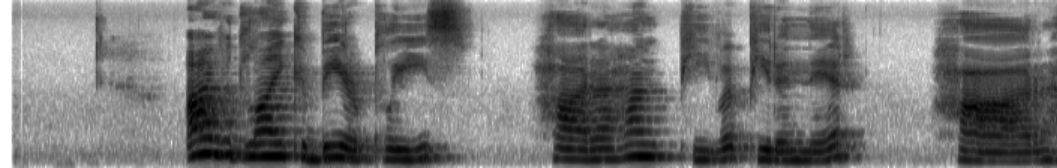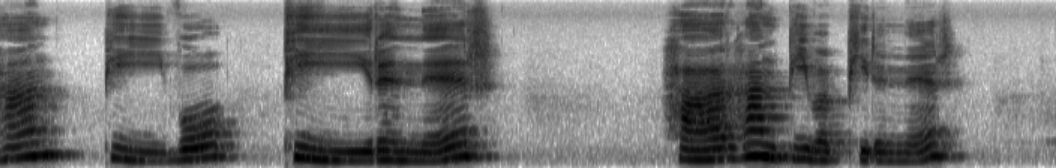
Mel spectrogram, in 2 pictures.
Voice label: Khakas I'd like a beer please

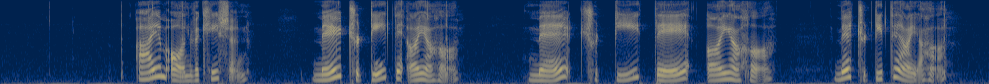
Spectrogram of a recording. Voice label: Punjabi I am on vacation

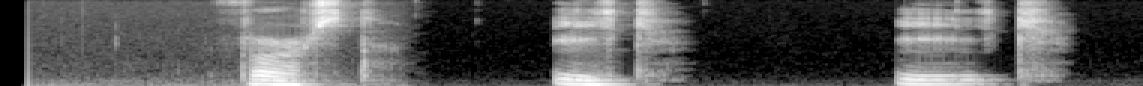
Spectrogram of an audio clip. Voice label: first, turkish; the talking turkish phrasebook

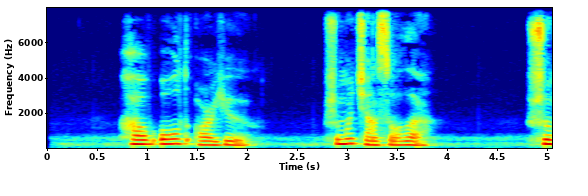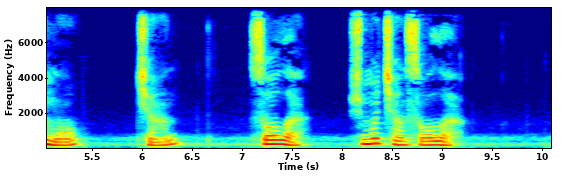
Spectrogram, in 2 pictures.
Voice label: How old are you, tajik

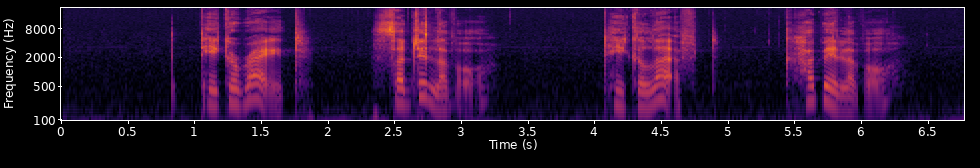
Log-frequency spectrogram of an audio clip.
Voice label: Punjabi Take a left take a right

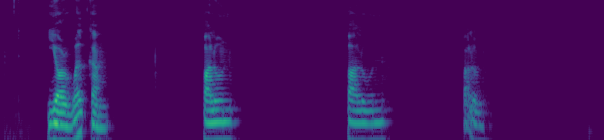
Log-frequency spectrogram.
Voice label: You re welcome, estonian; the talking estonian phrasebook

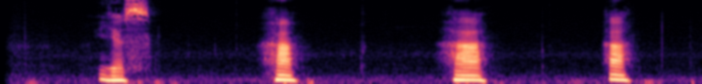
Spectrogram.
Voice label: "Hə", Yes, azerbaijani

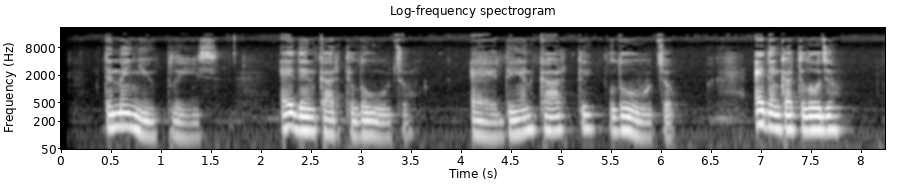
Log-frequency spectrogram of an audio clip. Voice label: The menu please, Latvian; the talking latvian phrasebook

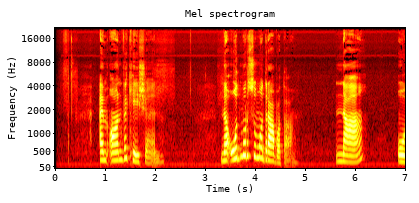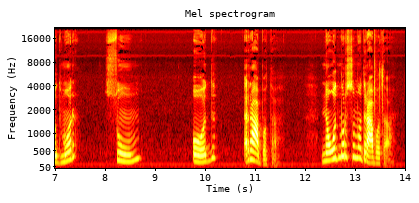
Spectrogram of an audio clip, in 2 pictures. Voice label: I am on vacation work, macedonian; the talking macedonian phrasebook

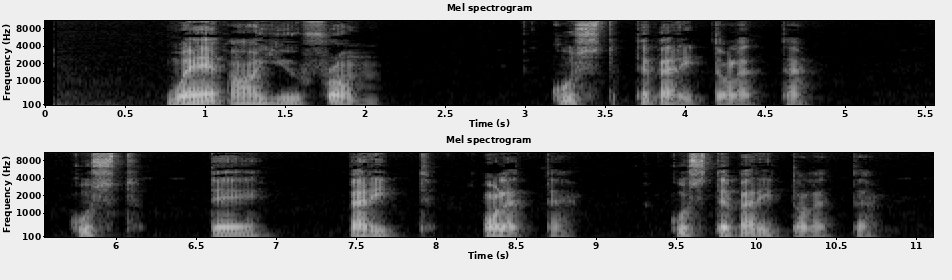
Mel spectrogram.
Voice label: Where are you from, estonian; the talking estonian phrasebook

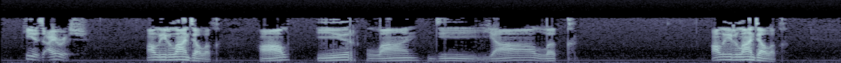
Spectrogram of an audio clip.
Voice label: he is irish, kyrgyz

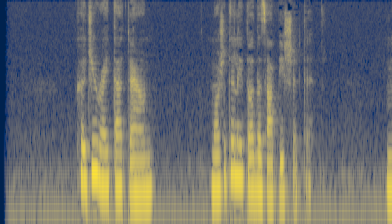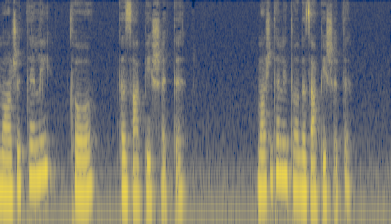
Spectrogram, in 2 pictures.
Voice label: Could you write that down, serbian

